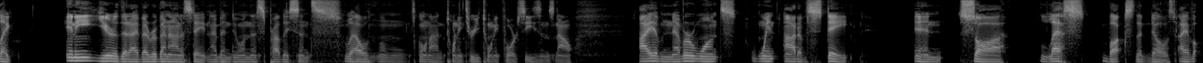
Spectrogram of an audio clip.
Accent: Michigan, United States; of course, because I'm biased because we're from Michigan.

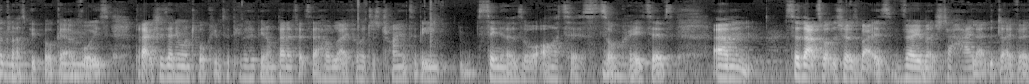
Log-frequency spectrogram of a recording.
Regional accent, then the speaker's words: Newcastle upon Tyne, North East England, United Kingdom; I grew up in Newcastle and my dad sells socks, he's a market trader, and my mum looked after us.

